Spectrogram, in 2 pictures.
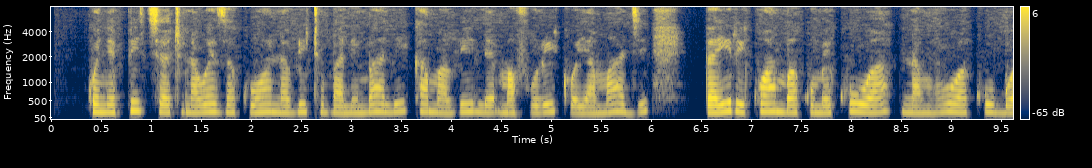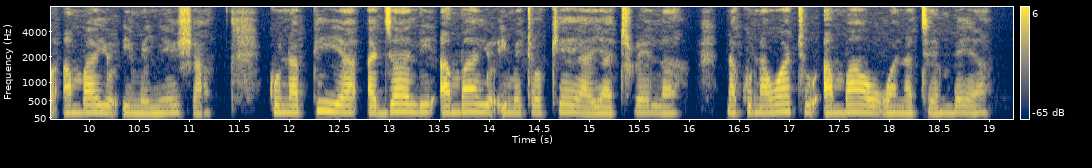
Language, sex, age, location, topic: Swahili, female, 25-35, Nakuru, health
